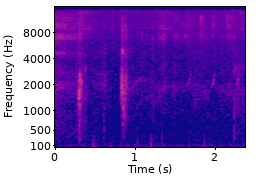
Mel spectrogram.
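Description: Faint, irregular footsteps with a few light knocks, about five or six short taps over two seconds.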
